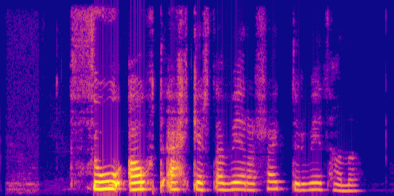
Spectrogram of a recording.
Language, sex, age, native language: Icelandic, female, 11, Icelandic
